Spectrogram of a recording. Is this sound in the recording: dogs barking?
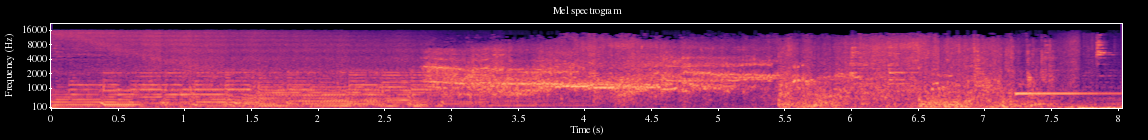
no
